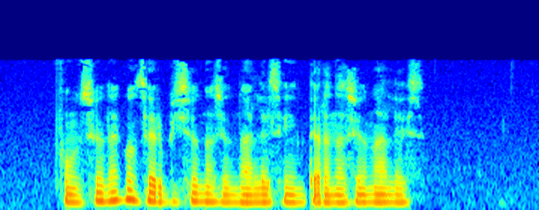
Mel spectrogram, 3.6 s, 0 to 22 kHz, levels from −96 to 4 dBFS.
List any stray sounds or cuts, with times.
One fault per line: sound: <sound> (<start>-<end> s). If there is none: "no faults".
no faults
